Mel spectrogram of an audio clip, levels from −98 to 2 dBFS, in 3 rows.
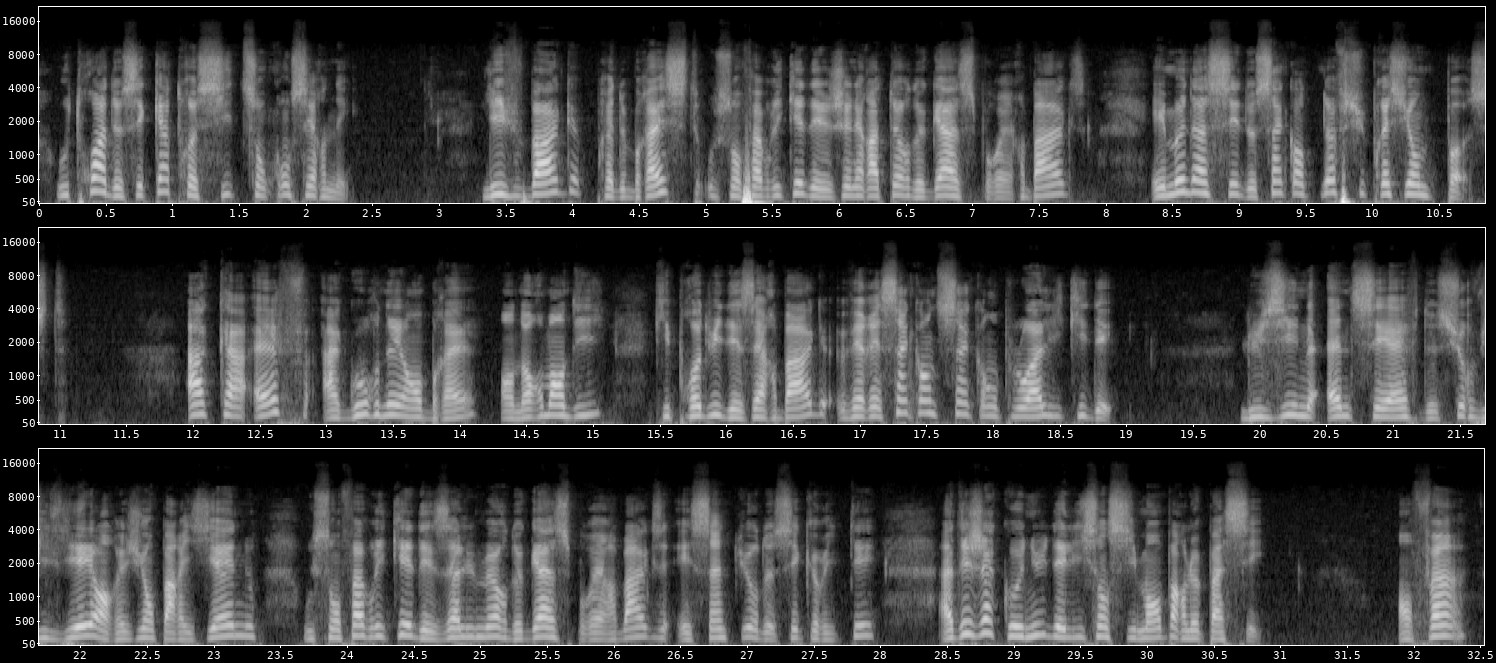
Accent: French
